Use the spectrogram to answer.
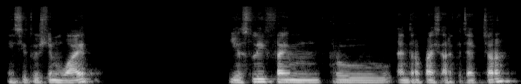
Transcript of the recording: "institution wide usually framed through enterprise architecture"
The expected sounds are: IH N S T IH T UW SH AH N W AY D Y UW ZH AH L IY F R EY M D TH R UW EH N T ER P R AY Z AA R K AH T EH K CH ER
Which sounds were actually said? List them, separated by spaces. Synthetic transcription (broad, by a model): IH N S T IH T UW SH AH N W AY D Y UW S L IY F EY M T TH R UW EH N T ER P R AY S AA R K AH T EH K CH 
